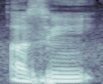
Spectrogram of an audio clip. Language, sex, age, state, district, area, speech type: Punjabi, male, 30-45, Punjab, Bathinda, rural, spontaneous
